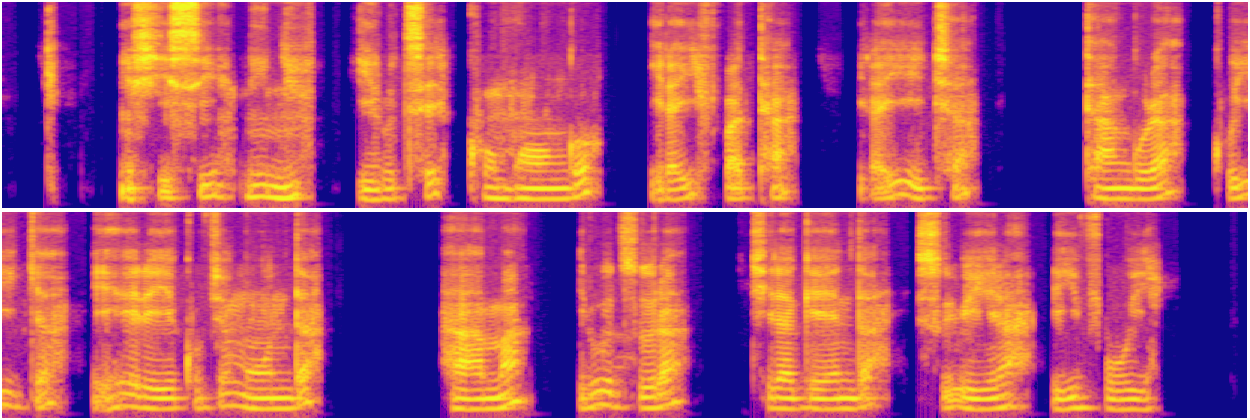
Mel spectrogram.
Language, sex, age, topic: Rundi, male, 18-24, agriculture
